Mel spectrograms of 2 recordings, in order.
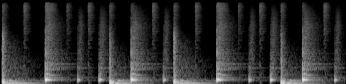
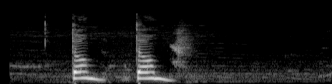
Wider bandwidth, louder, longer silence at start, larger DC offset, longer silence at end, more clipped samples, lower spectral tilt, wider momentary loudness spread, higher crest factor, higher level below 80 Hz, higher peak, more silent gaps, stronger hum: first, 19.5 kHz vs 10.5 kHz; second, -21 LUFS vs -16 LUFS; second, 0 s vs 0.7 s; neither; second, 0.05 s vs 1.45 s; neither; about the same, -6 dB/octave vs -5.5 dB/octave; second, 9 LU vs 15 LU; about the same, 20 dB vs 20 dB; first, -28 dBFS vs -60 dBFS; about the same, 0 dBFS vs 0 dBFS; neither; neither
